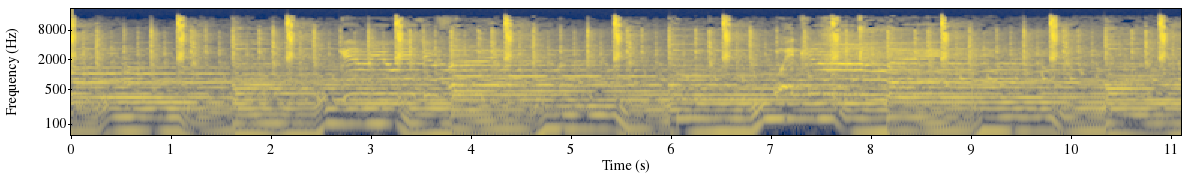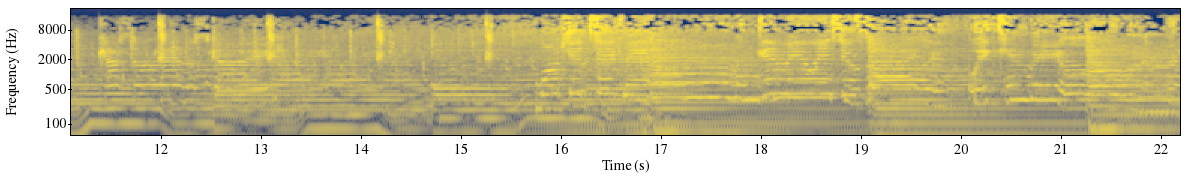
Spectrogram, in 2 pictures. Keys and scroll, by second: 4.0 ctrl+o, 15.2 m.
